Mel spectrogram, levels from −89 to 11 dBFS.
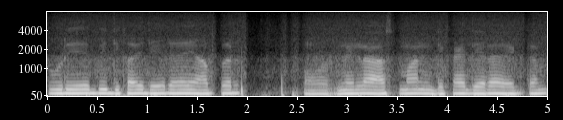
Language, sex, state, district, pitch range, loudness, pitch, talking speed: Hindi, male, Rajasthan, Bikaner, 120-130 Hz, -11 LUFS, 125 Hz, 190 wpm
